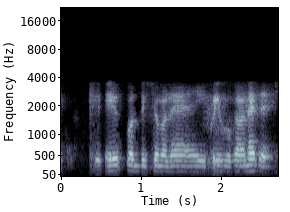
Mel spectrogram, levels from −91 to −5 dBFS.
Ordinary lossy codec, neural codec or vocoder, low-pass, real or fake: AAC, 16 kbps; codec, 24 kHz, 0.9 kbps, WavTokenizer, medium music audio release; 3.6 kHz; fake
